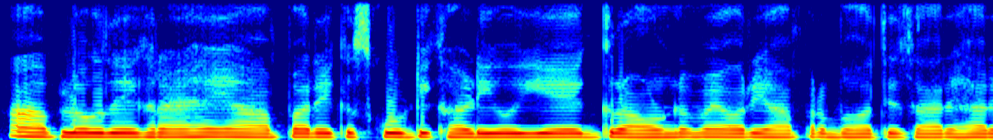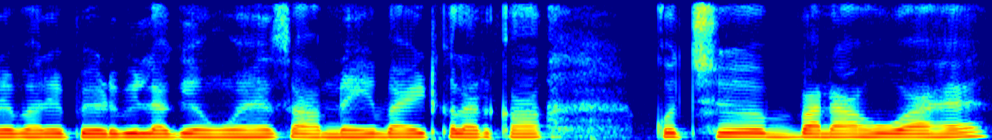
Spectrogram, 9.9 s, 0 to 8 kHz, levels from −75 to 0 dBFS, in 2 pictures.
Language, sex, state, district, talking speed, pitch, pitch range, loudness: Hindi, female, Madhya Pradesh, Bhopal, 210 wpm, 210 Hz, 205-220 Hz, -13 LUFS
